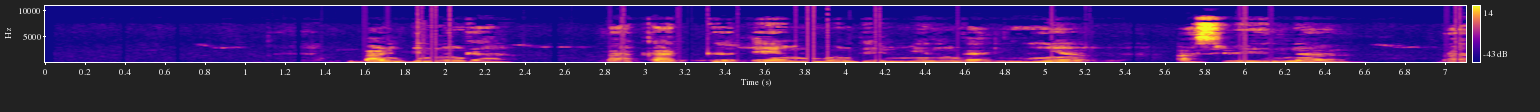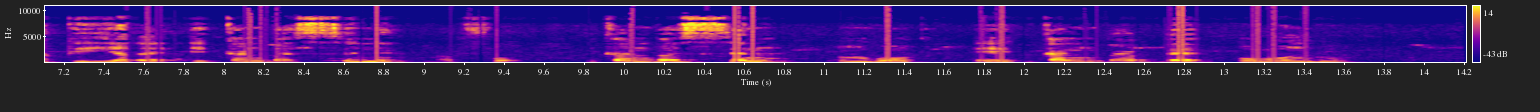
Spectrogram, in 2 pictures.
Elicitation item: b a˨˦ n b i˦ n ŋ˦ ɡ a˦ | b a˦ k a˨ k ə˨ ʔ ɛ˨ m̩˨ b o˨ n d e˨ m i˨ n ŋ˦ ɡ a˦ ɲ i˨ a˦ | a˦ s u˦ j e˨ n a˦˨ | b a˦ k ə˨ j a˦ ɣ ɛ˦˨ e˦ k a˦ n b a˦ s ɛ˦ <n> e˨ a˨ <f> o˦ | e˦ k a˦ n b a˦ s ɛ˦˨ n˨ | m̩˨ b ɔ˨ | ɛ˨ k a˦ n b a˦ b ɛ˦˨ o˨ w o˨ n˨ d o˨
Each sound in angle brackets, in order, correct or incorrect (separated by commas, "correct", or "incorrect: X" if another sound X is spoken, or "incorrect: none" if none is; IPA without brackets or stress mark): correct, correct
